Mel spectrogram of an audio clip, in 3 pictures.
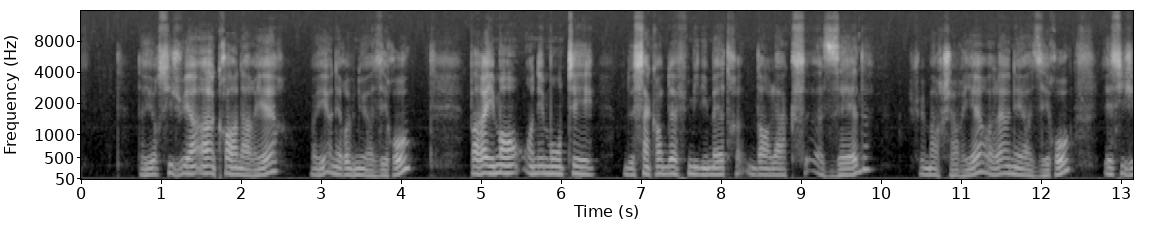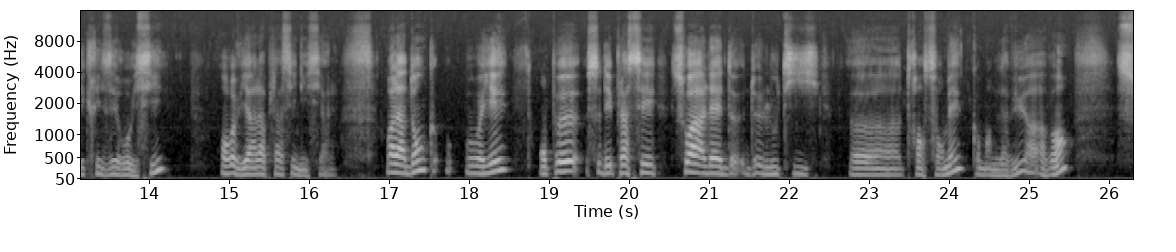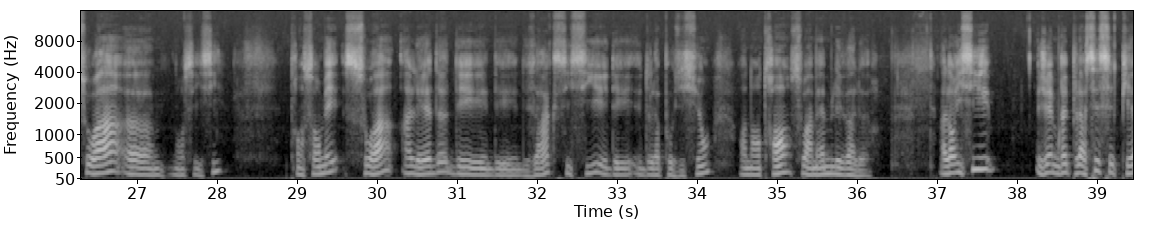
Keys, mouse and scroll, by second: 2.0 click, 10.2 click, 10.8 click, 13.4 click, 14.2 KP_0, 15.9 click, 16.9-20.1 drag, 22.1 right click, 23.2 click, 24.0 right click, 25.0 click, 25.9 click, 26.9 scroll up 1, 28.0 click, 28.4 right click, 29.4 click, 33.1 click, 37.1-38.1 drag, 38.5-39.0 drag, 39.1 click.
